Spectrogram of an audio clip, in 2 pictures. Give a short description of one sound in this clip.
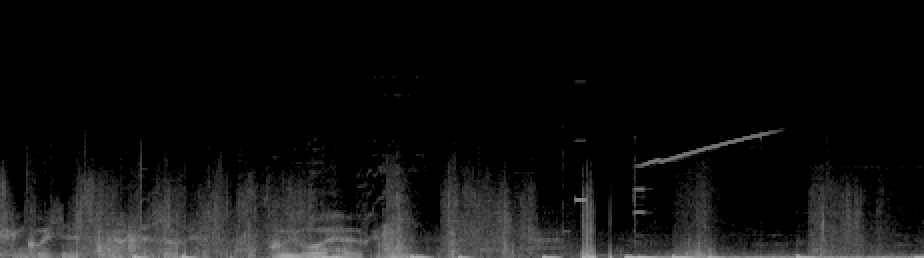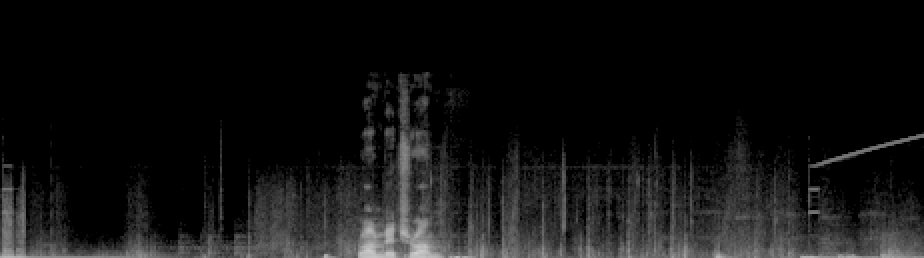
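A young man talks into a headset microphone, close and in a low, tense voice.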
